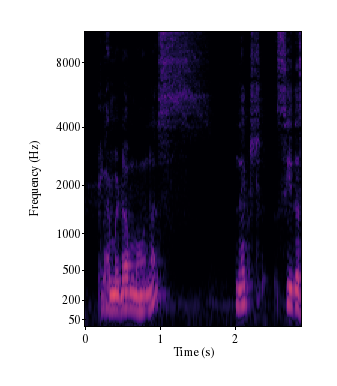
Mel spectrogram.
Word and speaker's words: Chlamydomonas: Chlamydomonas. That is the way you have to pronounce. Chlamydomonas.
